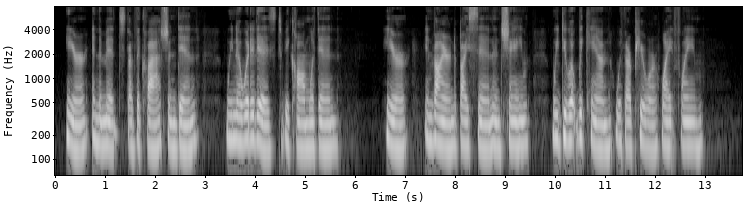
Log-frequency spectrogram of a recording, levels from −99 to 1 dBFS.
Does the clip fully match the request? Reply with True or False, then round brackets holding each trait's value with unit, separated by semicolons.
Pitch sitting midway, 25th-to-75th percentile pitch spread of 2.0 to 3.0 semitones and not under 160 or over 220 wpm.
False (145 Hz; 2.7 semitones; 150 wpm)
